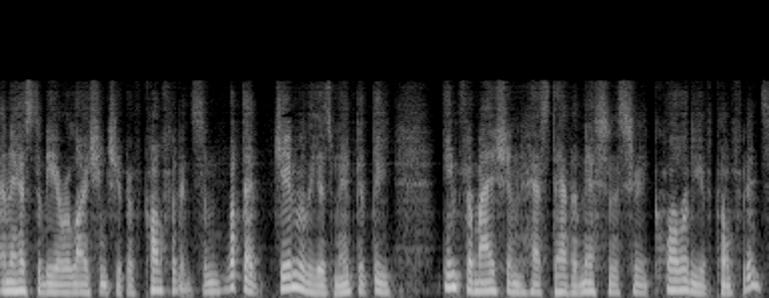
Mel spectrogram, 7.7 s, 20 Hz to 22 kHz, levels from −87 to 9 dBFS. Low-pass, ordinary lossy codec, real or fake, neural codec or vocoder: 7.2 kHz; MP3, 48 kbps; fake; codec, 24 kHz, 1 kbps, SNAC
